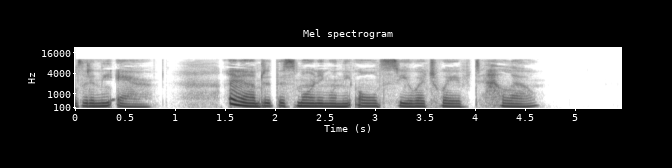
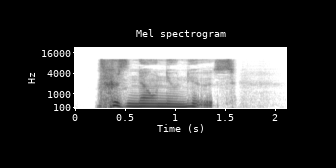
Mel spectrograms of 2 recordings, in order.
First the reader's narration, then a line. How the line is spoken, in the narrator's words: she scoffed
